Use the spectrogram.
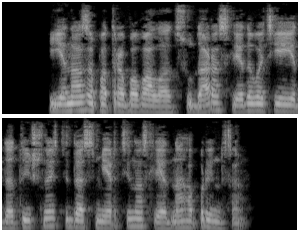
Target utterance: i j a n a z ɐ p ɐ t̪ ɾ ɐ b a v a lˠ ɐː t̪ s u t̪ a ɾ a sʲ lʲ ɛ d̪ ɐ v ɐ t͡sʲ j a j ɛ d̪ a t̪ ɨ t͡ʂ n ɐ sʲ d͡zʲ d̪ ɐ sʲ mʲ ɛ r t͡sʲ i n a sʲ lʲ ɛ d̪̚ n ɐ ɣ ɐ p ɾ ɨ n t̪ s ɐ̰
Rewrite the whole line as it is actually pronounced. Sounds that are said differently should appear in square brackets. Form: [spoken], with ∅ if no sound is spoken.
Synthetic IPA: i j a n a z ɐ p ɐ t̪ ɾ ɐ b a v a lˠ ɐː t̪ s u [d̪] a ɾ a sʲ lʲ ɛ d̪ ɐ v ɐ t͡sʲ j a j ɛ d̪ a t̪ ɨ t͡ʂ n ɐ sʲ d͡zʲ d̪ ɐ sʲ mʲ ɛ r t͡sʲ i n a sʲ lʲ ɛ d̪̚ n ɐ ɣ ɐ p ɾ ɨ n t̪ s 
